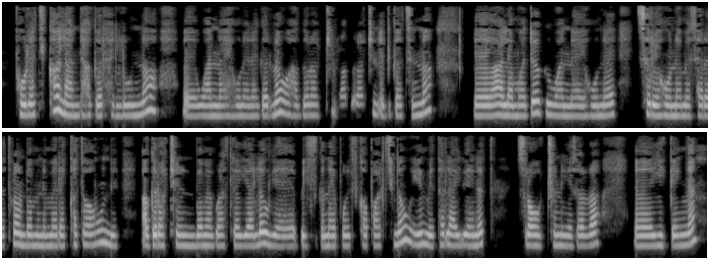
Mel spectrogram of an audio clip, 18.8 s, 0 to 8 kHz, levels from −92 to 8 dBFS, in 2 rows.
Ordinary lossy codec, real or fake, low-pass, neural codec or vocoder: MP3, 32 kbps; fake; 7.2 kHz; codec, 16 kHz in and 24 kHz out, 1 kbps, XY-Tokenizer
